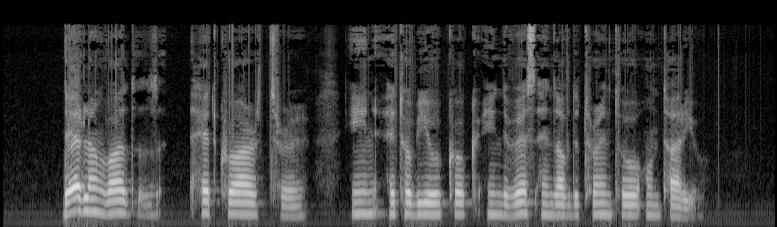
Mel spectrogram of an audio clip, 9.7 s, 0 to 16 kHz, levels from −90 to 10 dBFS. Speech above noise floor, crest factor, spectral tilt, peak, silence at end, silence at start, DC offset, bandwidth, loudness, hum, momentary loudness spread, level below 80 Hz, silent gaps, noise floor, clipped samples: 45 dB; 16 dB; -4.5 dB/octave; 0 dBFS; 1 s; 0.8 s; under 0.1%; 11.5 kHz; -16 LUFS; 50 Hz at -45 dBFS; 15 LU; -56 dBFS; none; -61 dBFS; under 0.1%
